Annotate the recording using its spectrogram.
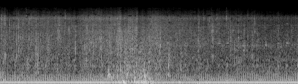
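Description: A tree cracks and crashes to the ground.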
